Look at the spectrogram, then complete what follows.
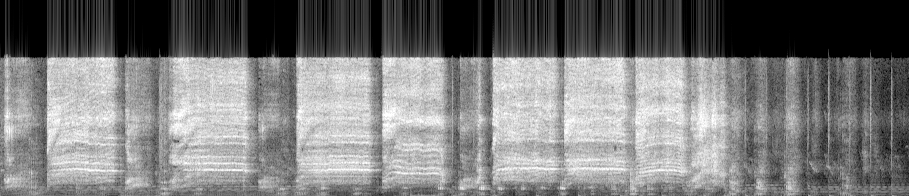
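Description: Piglet screaming in long, loud, piercing squeals, one after another, while it is held up during castration. Near the end the screams give way to shorter squeals and grunts.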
